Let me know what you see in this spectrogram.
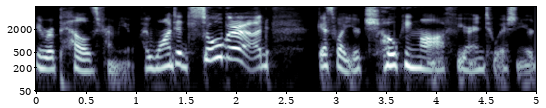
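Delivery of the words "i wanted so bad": slow, straining mock craving; desperate wanting. Energy of wanting, voiced as slow, desperate craving. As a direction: drag it out as if aching for it.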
